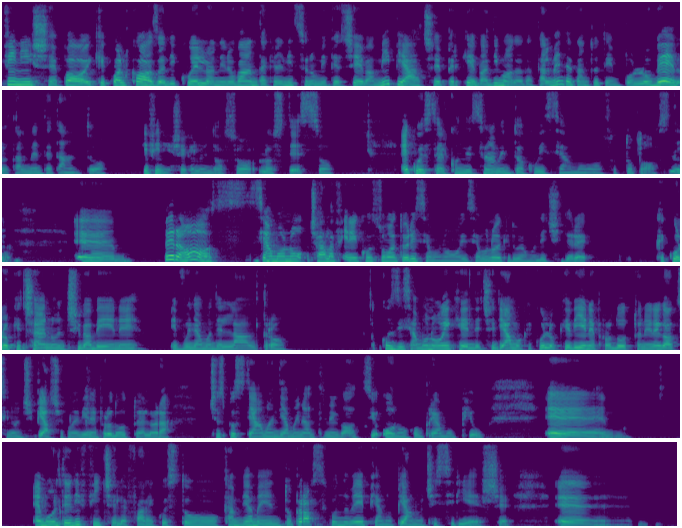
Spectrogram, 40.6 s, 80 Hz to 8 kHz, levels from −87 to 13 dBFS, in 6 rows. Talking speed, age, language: 170 wpm, 20-39, Italian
